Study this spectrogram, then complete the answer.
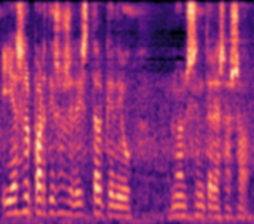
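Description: A man speaks with fairly even intonation, the sound dry with no echo and light background noise behind him. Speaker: interviewee. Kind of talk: interview answer. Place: street.

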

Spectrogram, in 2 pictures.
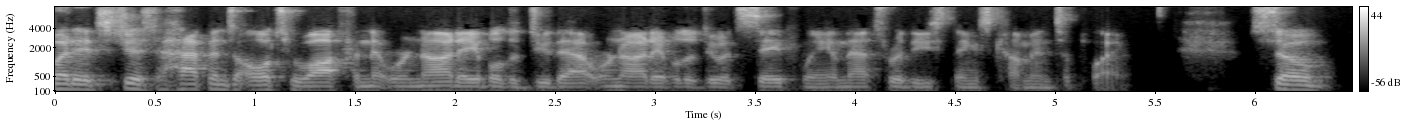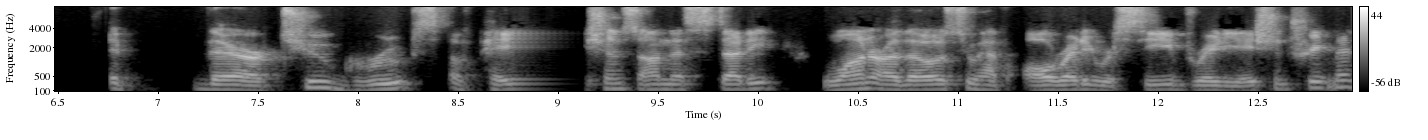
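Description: A man with an American accent at a fairly quick pace, with ordinary pitch variation and a quiet background. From US Southwest, New Mexico (Albuquerque). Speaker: pediatric neurosurgeon and professor. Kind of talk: conference presentation. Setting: video call.

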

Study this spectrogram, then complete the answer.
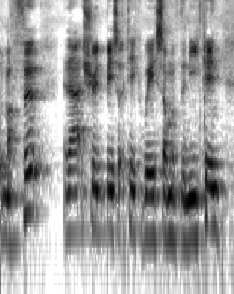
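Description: Speech comes at a very fast pace. Audible room echo surrounds it. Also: man. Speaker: fitness trainer vlogger. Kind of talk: casual vlog chat. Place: home room. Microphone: phone near.

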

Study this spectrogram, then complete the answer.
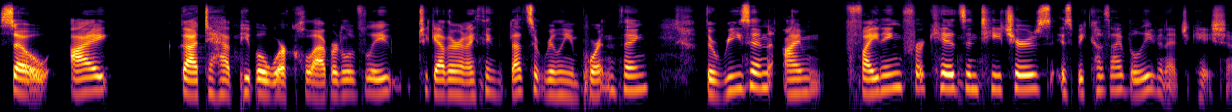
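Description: On a very clean recording with a silent background, dry and close with no echo, a woman with an unremarkable speaking voice talks at medium pitch and a moderate pace. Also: ordinary pitch variation. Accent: American. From upstate New York. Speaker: school board candidate. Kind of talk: candidate forum statement. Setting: town-hall forum with audience.

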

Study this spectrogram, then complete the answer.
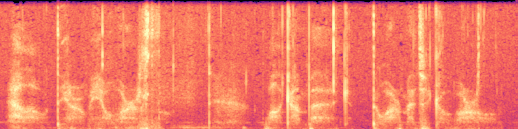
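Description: A whisper at a very slow pace, broken by long, frequent pauses. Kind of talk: ASMR whispered storytelling with trigger words. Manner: whispered, soft, slow.

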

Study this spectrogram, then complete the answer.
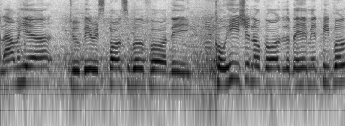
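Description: A man talks at a moderate pace, his voice dry with no echo, against loud background noise. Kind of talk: interview answer. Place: street.

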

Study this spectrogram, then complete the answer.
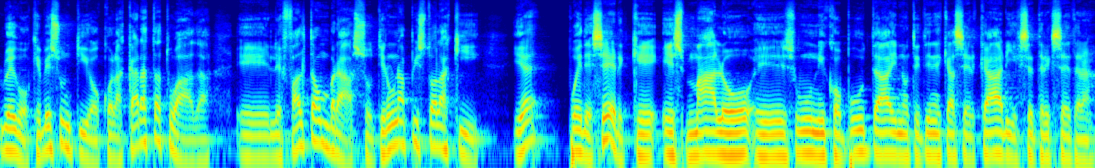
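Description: A man with a strong Italian accent, lively intonation, a moderate pace and a quiet background. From Italy, Udine near Venice; Italy. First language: Italian (speaking Spanish). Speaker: youtuber. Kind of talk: casual interview. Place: studio. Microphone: studio mic.

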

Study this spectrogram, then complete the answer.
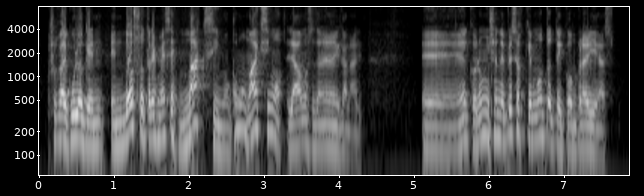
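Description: Speaking in an Argentine accent, a man sounds animated, with lively intonation. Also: moderate pace. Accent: Rioplatense Argentine Spanish. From Argentina. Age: 30s. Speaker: motorcycle YouTuber. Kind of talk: live stream chat. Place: home room.

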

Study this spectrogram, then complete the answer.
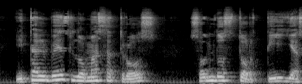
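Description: The speaker is a man. He talks fairly slowly. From Mexico. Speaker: video creator and amateur poet. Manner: measured, rhythmic pacing with pauses between verses. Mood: satirical, playful. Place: home room. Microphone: webcam.

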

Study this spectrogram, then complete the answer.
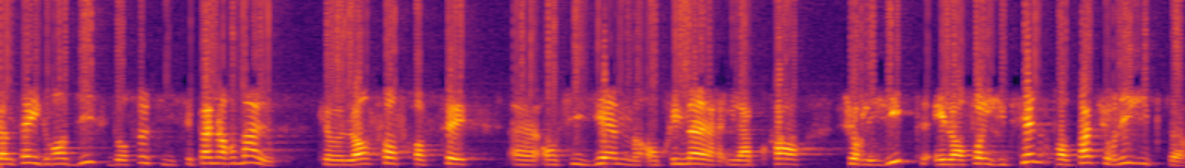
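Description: A woman with a high-pitched voice speaks at a fairly slow pace with ordinary pitch variation. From Egypt. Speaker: tourism expert; guest. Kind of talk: TV interview. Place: studio.

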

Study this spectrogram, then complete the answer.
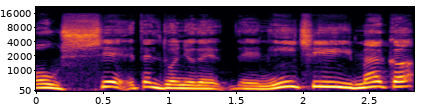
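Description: A man talks with very wide pitch swings. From South Bronx, New York. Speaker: clothing brand founder. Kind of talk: interview.

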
